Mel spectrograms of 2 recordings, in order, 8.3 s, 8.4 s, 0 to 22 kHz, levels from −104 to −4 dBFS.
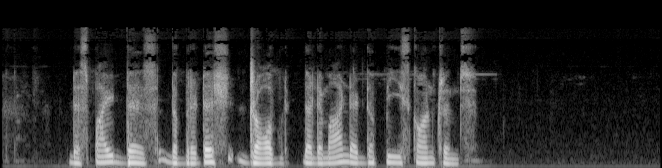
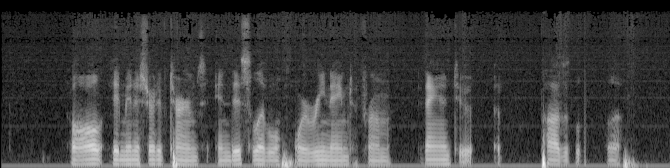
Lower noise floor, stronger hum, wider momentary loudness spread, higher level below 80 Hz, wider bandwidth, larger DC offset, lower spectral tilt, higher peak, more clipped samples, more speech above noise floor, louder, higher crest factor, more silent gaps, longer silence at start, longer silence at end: first, -71 dBFS vs -56 dBFS; neither; second, 8 LU vs 19 LU; second, -56 dBFS vs -40 dBFS; second, 11 kHz vs 16 kHz; neither; about the same, -7 dB/octave vs -8 dB/octave; second, -6 dBFS vs -2 dBFS; neither; first, 46 dB vs 28 dB; about the same, -26 LUFS vs -28 LUFS; second, 20 dB vs 26 dB; neither; about the same, 0.85 s vs 0.9 s; first, 2.35 s vs 0.25 s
